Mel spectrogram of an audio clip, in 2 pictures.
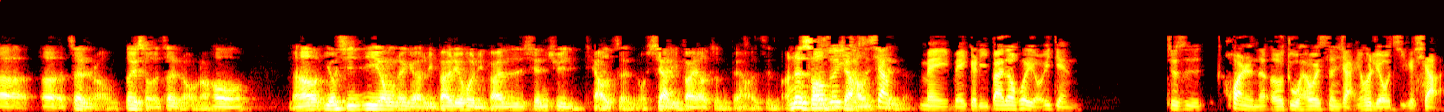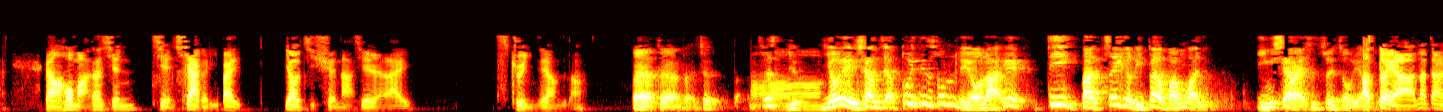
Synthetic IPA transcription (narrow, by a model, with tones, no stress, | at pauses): ə˩ə˨˩ʈ͡ʂə˥˩nɻʊ̰˧˥˦ŋt̪we˥˩ɪʂo˨˩ʊd̪ə˩ʈ͡ʂə˥˩nɻʊ̰˧˥ŋɻa̰˧˦nxo˥˩ʊ | na˧˦nxo˥˩ʊjo˧ʊt͡ɕʰi˧˥li˥˧jʊ˥˧ŋna˥˩ɡə˩li˨˩pa˥˧ɪlɥy˥˧xwo˥˩li˨˩pa˥˧ɪʂ̩˥˩ɕjɛ˦nt͡ɕʰy˥˩t̪ʰjɑ̰˧˥ʊʈ͡ʂə̰˨˩˦nɔ̰˨˩˦ɕja˥˩li˨˩pa˥˧ɪjɑ˥˩ʈ͡ʂwə˨˩npe˥˩xʊd̪ə˦t͡sə˥˩˨a˥˦na˥˩ʂ̬ɻ̩˧˥xo˥ʊswi˥i˨t͡ɕjxɕjɑ˥˨ŋə˦me˨˩ɪme˨˩ɪɡə˧˦li˨˩pa˥˩ɪt̪o˥ʊxwe˥˩ɪjo˨˩ʊi˥˩t̪jɛ˨˩n | t͡ɕjo˥˧ʊʂɻ̩˥˩ | xwa˥˩nɻə˧˥nd̪ə˧ʔə˧˥t̪u˥˩xa˧˥xwe˥˧ɪʂə˥˧ŋɕ̬ja˥˨˥xwe˥˩ljo˧˥ʊt͡ɕi˨˩ɡə˦ɕja̰˥˩la̰˧˦ɪ | ɻa˧˦nxo˥˩ʊma̰˨˩ʂɑ˥˩ŋɕjɛ˦˥nt͡ɕjɛ˨˩nɕja˥˩ɡə˩li˨˩pa˥˩ɪ | jɑ˥˩ʊt͡ɕi˨˥ɕɥɛ˨˥na̰˨˩ɕjɛ˦ɻə˧˦nla̰˧˦ɪ | stɹi˥˩nʈ͡ʂɤ˥˧jɑ̰˥˩ŋd͡zɹ̩˨˩mə̰˨˩ | t̪we˥˩ɪa˨t̪we˥˩ɪa̰˨˩t̪we˥˩ɪt͡ɕjo˥˧ʊt͡ɕo˥˧˨jo˨˦jo˧˦ʊt̪jɛ˨˩nɕjɑ˥˧ŋt͡sə˥˩jɑ˥˨˩pu˥˩i˧t̪i˥˩ŋswɔ˦ljo˧˥ʊla˨i˥nwe˥˩ɪt̪i˥˧i˦˥pa˨˩ʈ͡ʂɤ˥˧i˥ɡə˨li˨˩pa˥˩ɪwa˧˥nwa˨˦n | i˧˥ŋɕja˥˩la˧˦ɪʂɻ̩˥˧t͡swe˥˧ɪʈ͡ʂo˥˧ŋjɑ̰˥˨˧t̪we˥˩ɪa˩na˥˧t̪ɑ˥a˧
